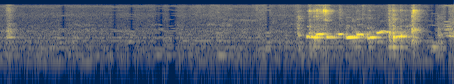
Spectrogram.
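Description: Small toiletry containers handled at a bathroom sink: a quiet room, then about a second and a half in a brief ringing rattle of several short high notes as items knock together.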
